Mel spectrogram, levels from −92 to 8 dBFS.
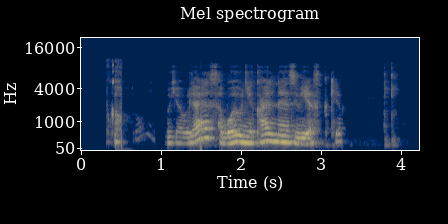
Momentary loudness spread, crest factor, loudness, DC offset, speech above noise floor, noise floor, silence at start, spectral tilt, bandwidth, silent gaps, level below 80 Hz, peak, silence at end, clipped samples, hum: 18 LU; 16 dB; -26 LUFS; under 0.1%; 37 dB; -62 dBFS; 0.4 s; -6.5 dB/octave; 9.8 kHz; 1.00-1.04 s; -66 dBFS; -12 dBFS; 0.3 s; under 0.1%; none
